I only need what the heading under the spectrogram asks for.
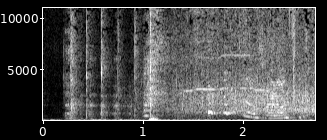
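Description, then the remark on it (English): An applause sound effect: a few sharp separate claps, a heavy thump, then a steady wash of crowd clapping with rising and falling whistle-like cheers over it. “It's still clapping, Stacy, so you're going to have to give it a minute.”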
